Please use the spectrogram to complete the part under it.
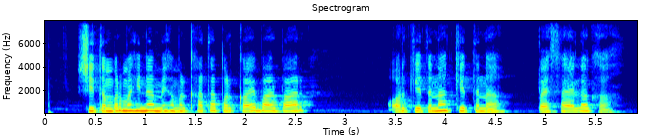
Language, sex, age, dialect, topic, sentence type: Magahi, female, 36-40, Western, banking, question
